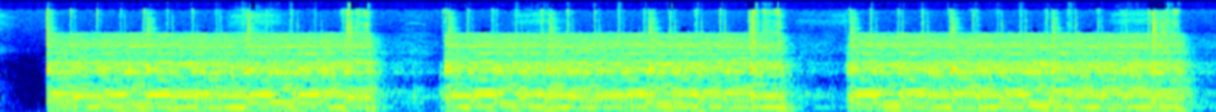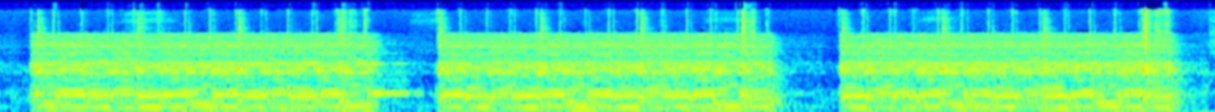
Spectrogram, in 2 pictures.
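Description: Steady, rapid alternate-picked guitar notes played to a metronome repeat in loops of about four seconds each, separated by brief pauses, with no voices present.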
